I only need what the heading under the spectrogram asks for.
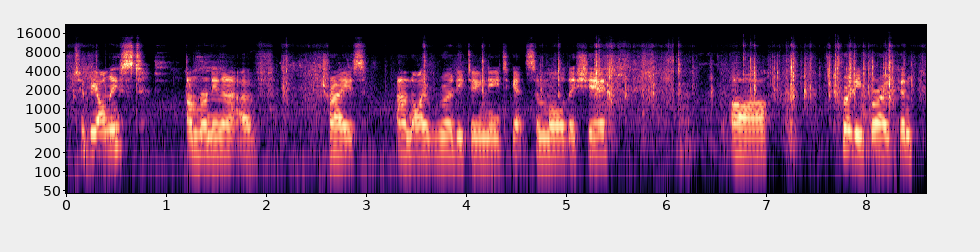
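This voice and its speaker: A woman's voice: mid-range voice, background noise. Chatty woman sowing seeds outdoors. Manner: chatty, practical, thinking aloud. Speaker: gardening vlogger. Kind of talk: casual narration while working. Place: allotment greenhouse.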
